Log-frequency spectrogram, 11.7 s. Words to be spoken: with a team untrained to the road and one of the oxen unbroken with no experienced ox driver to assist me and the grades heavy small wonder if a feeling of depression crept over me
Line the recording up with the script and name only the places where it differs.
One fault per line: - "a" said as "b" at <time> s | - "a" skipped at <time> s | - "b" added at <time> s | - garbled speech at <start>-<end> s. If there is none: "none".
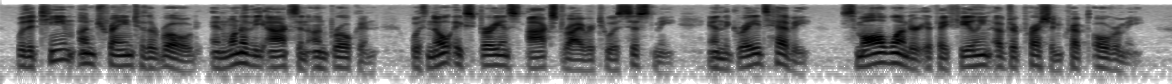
none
